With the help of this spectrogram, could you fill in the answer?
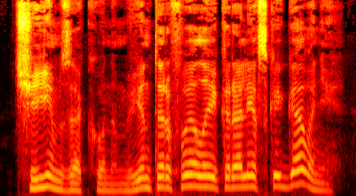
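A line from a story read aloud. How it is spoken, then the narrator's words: Laughing. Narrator (Russian): засмеялся Манс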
